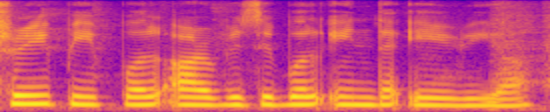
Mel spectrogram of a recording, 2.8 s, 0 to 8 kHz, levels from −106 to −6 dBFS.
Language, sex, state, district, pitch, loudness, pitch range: English, female, Assam, Kamrup Metropolitan, 205 Hz, -15 LUFS, 200-210 Hz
